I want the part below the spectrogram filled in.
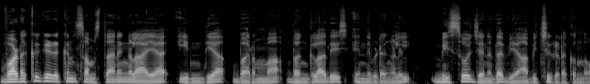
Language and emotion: Malayalam, neutral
